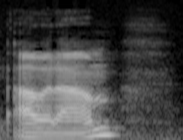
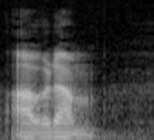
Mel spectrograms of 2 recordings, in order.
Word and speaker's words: Abraham: Si alguna vez eh, hasta ahora dije Abraham, yo pensé que se pronunciaba así, pero supuestamente era Abraham.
